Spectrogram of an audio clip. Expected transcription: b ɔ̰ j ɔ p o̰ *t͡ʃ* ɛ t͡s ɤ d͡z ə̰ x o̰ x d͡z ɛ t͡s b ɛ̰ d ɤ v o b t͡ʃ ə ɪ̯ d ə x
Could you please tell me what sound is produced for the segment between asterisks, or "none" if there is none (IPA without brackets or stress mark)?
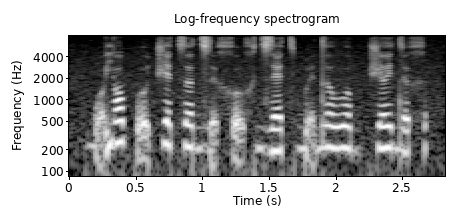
t͡ʃ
